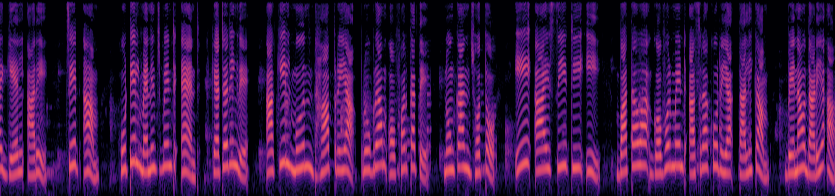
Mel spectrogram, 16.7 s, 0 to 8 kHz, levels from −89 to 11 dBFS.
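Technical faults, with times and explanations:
0.09–0.13 s, 0.92–1.28 s, 2.19–2.85 s, 4.09–5.81 s, 6.8–10.28 s, 11.36–11.40 s, 12.22–13.29 s and 13.93–15.70 s, echo leak: a faint copy of the speech trails it by about 200 ms (207 ms early on, 197 ms from 11.36 s). It sits roughly 20 to 35 dB under the direct speech, appearing in short scraps and longer stretches. The likely cause is a far end on loudspeaker whose echo canceller let part of its microphone pickup return down the line.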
